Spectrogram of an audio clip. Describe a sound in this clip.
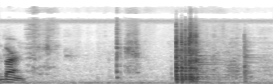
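A metal spatula scrapes across a griddle.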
